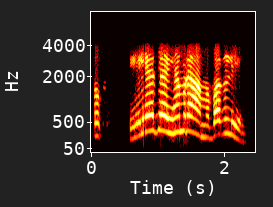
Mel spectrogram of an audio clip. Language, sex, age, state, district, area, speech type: Maithili, female, 60+, Bihar, Begusarai, rural, conversation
